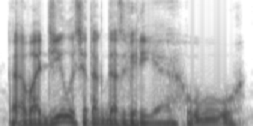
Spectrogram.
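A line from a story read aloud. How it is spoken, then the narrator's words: Drawling. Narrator (Russian): протянул Егор Михайлович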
